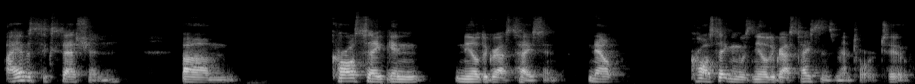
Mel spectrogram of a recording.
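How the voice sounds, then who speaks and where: A man's voice: medium pitch, a little slow, rough recording. A man speaking as an interview guest, giving reflective, conversational answers.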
